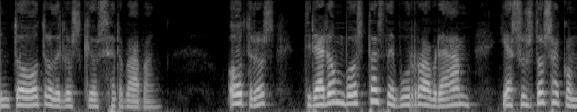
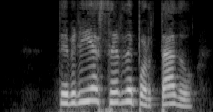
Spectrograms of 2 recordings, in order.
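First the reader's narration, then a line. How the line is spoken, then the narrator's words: Man shouting from crowd. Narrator (Spanish): gritó un hombre de la multitud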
